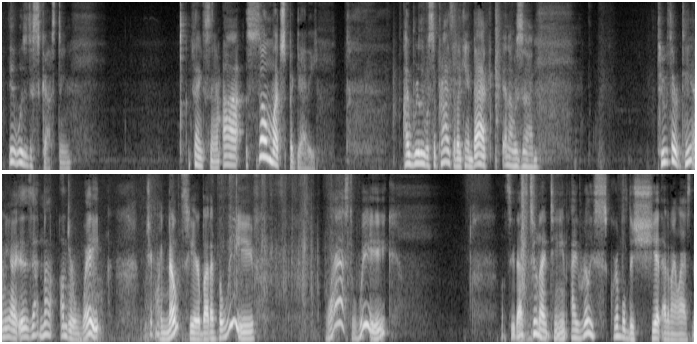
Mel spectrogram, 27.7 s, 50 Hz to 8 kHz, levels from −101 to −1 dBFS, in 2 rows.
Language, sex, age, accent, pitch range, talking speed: English, male, 30-49, American, 120-185 Hz, 110 wpm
